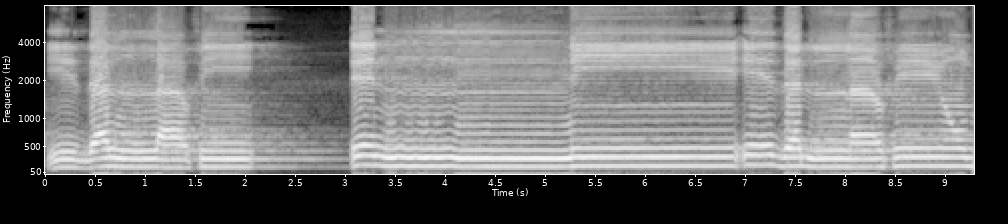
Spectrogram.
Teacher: dimasukkan lam menjadi idzan lafi tapi tanpa dengung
